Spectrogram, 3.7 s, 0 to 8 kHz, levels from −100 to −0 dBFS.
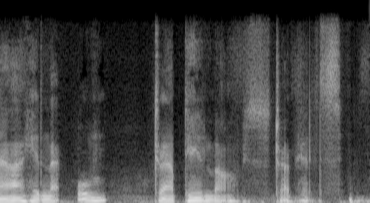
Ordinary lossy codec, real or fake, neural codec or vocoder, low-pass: none; fake; codec, 16 kHz, 1 kbps, FunCodec, trained on LibriTTS, 50 frames a second; 7.2 kHz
